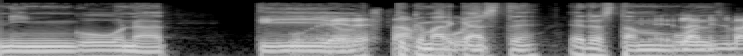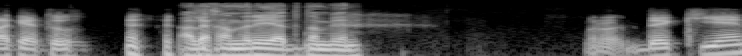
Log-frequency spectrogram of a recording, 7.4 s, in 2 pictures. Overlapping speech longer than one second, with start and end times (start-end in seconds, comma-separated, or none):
1.3-2.5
